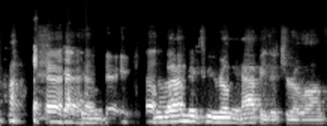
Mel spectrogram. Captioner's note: everybody laughing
